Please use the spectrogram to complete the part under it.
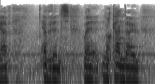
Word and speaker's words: Knockando: We don't know why it's called that, but it's also stressed on that second syllable, Knockando, as if it was the Black Hill, it'd be Knockando, is how you pronounce it in English.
